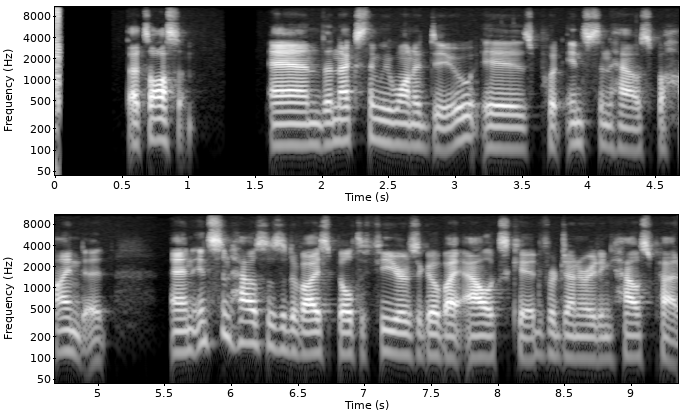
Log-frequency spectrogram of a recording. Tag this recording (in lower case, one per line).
speech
